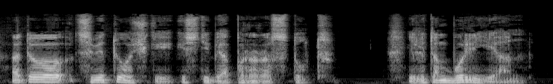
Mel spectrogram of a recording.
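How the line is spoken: Calm stranger. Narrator (Russian): спокойно произнес незнакомец с пистолетом

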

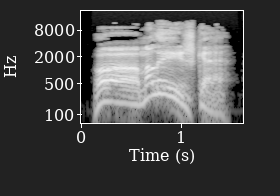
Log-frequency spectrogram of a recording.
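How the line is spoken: Joyful growl. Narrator (Russian): радостно рыкнул здоровяк

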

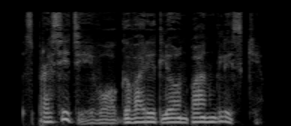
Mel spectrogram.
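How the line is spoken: Whispered. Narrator (Russian): прошептал Снайдер

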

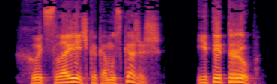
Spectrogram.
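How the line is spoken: Growling after someone. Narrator (Russian): рыкнул МакГрей ему вслед

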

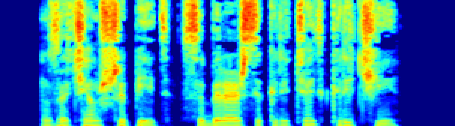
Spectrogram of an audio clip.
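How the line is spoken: Conciliatory hiss. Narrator (Russian): зашипел в ответ примирительно

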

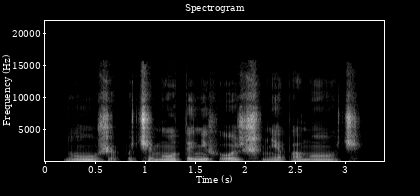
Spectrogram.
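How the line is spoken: Muttered. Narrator (Russian): пробормотал Нев

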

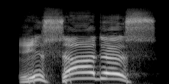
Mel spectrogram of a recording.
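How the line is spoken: Sudden commanding shout. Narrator (Russian): выкрикнул вдруг Ля Марон своим командным тоном, который заставил бы повиноваться ему и одного человека, и целое подразделение войск

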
